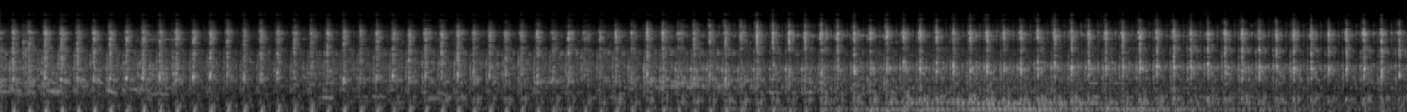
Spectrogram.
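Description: An engine running steadily with a regular, even beat of about eight pulses a second. A lower hum swells under it in the second half.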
